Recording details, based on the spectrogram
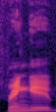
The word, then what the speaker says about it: Ringu: No, but yeah, so it's the word ring, but it's Ringu because it's how you would pronounce it after writing it in katakana.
